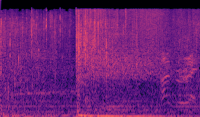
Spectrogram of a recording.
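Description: A magical blast bursts with a heavy boom.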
